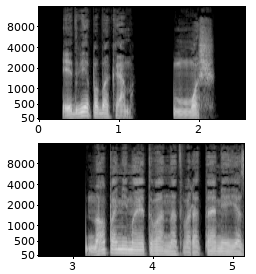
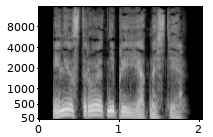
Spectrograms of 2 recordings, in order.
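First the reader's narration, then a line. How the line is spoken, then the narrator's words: Sighed. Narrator (Russian): вздохнул Тирс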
